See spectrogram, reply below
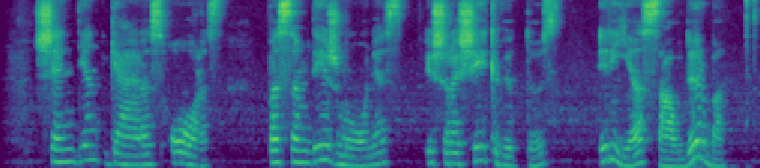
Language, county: Lithuanian, Kaunas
